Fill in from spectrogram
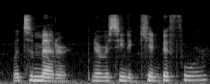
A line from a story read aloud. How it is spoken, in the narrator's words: she growled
